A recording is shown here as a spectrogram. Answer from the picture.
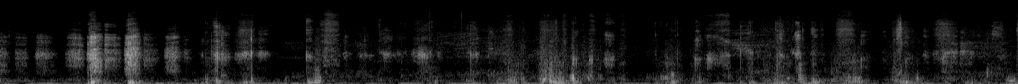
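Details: French Bulldog playing indoors and keeping its toy: steady rapid panting and snuffling breaths for ten seconds, louder huffs near the start, faint voices in the room.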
